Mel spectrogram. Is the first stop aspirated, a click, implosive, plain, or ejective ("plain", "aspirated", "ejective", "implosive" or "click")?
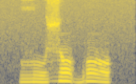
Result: plain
